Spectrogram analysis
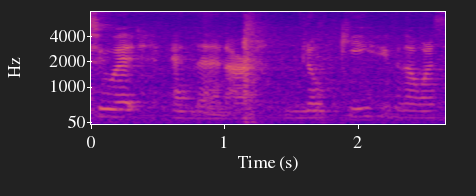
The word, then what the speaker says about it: gnocchi: I wanna say gnocchi, that's how I feel like I wanna say gnocchi soup, but I Googled it because I didn't wanna say it wrong and it's gnocchi.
